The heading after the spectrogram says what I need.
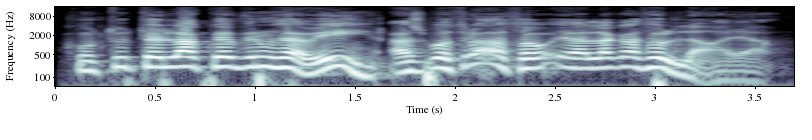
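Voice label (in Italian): "sbotrato", dialettale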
